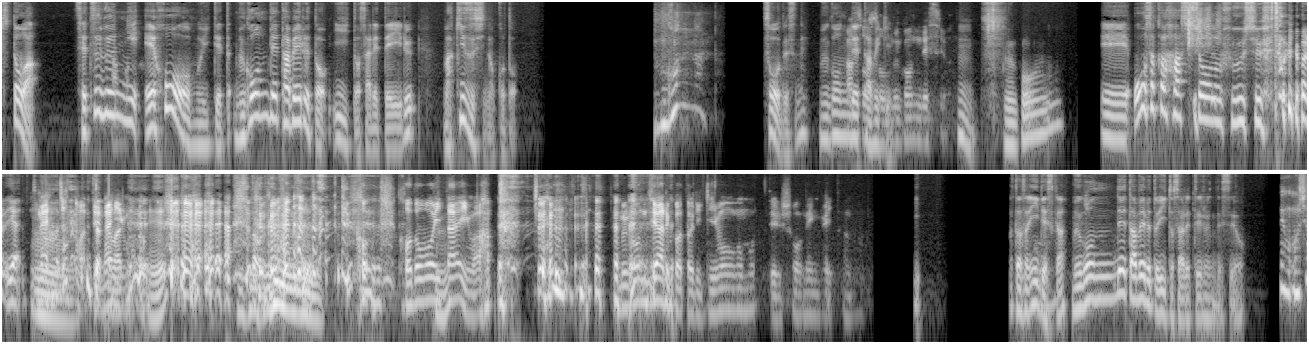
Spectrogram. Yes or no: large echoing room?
no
